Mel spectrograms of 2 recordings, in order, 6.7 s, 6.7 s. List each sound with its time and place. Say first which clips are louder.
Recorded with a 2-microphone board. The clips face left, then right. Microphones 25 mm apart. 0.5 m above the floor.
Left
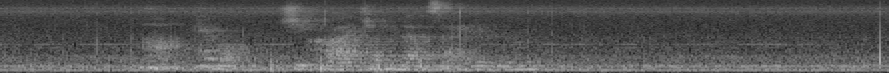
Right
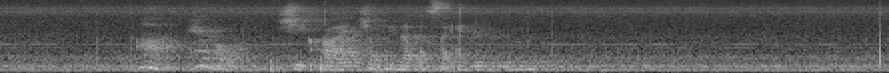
1.0 s a woman speaking: right 4 dB; 60° right (ahead or behind), 5 m; by 4.1 s 20° right (ahead or behind), 7 m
